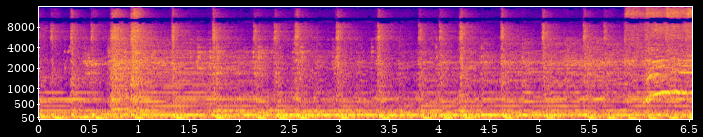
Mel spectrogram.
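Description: Live rock band playing an instrumental passage: electric guitar and bass over a steady drum beat.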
